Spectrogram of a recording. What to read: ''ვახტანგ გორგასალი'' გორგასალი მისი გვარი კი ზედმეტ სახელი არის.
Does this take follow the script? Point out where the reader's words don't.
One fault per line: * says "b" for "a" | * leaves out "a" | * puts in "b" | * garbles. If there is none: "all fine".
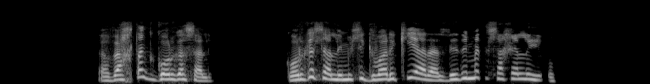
* puts in "არა"
* says "იყო" for "არის"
